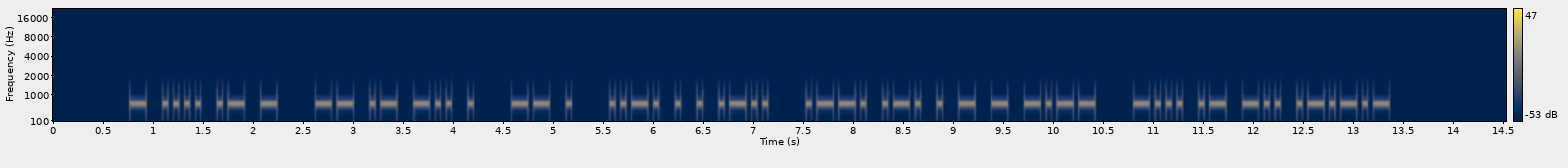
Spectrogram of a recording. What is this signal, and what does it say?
Morse code, heard as a keyed tone, about 22 wpm, 700 Hz. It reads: THAT MADE ME FEEL PRETTY BAD.
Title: Sentences from Top 1000 Words 22wpm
